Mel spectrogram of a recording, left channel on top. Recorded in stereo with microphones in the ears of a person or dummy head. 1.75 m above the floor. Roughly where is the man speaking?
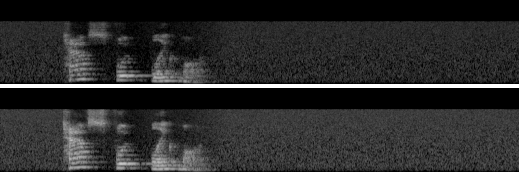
Right.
